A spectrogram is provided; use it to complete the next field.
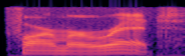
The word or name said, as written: farmerette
